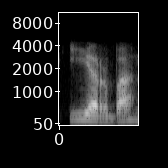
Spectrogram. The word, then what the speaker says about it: hierba: para la salud luego ojo con la pronunciación de hierbas no olviden renunciar la y al principio hierba available en español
